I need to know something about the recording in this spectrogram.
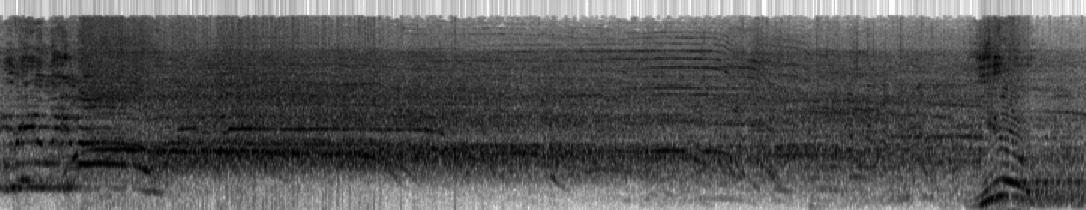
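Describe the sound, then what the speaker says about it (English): A concert crowd at a show in Fort Lauderdale screams and cheers loudly and continuously, with shrill whoops rising over the roar throughout and a sharp yell near the end. "And you'd still know how to scream really loud?"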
